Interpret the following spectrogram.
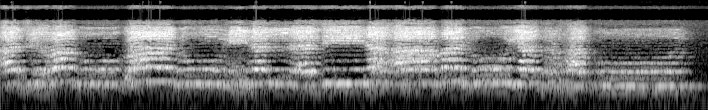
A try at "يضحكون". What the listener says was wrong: फिर से पढ़ें पूरी आयत को और दाद के ऊपर कलकला नहीं करें.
